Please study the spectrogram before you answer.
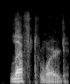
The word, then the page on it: leftward: American English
